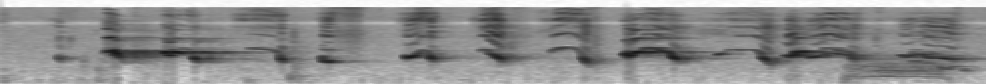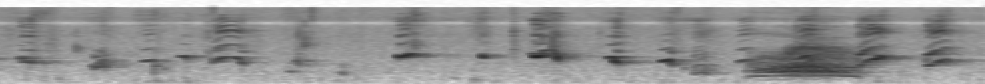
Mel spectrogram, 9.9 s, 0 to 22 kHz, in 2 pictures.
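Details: Rhodesian Ridgeback puppies of the D-litter, 19 days old, filmed indoors: a busy run of high whining squeals and short yelps from several pups, overlapping one another, with a louder grumbling squeal near the end.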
